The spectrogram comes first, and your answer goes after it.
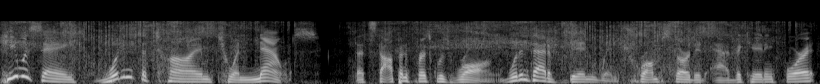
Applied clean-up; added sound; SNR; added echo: none; Tearing; 16 dB; none.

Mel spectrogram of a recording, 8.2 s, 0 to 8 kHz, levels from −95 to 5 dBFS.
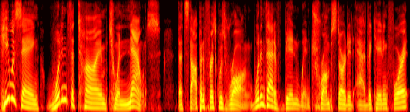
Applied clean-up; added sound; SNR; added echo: none; none; none; none.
